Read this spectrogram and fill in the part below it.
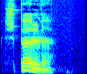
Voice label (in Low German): "spölde", Platt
